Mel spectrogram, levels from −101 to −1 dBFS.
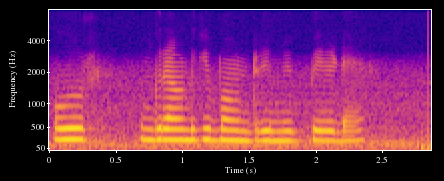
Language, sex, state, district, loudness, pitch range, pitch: Hindi, female, Haryana, Charkhi Dadri, -14 LUFS, 210-230 Hz, 225 Hz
